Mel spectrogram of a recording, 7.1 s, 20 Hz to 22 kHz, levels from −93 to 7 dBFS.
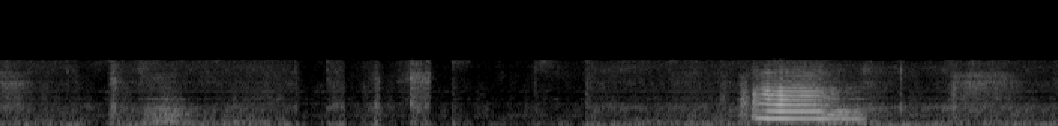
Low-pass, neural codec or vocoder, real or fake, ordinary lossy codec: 3.6 kHz; codec, 24 kHz, 0.9 kbps, WavTokenizer, medium speech release version 1; fake; none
